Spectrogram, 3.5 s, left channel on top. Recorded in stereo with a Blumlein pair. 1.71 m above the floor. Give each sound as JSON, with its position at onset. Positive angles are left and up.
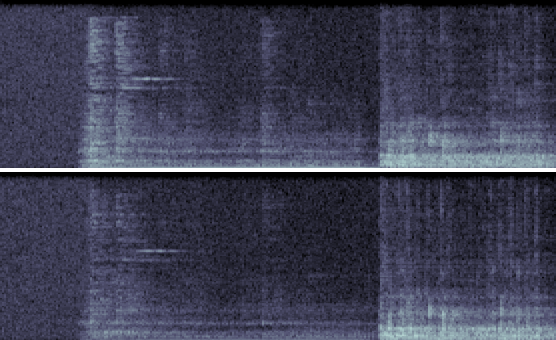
{"t": 0.5, "sound": "a squeak", "azimuth_deg": 35, "distance_m": 2.5}
{"t": 2.4, "sound": "boiling", "azimuth_deg": -15, "distance_m": 3.0}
